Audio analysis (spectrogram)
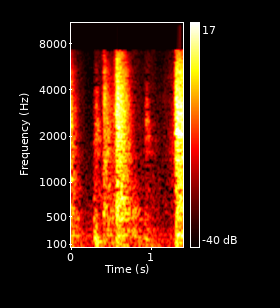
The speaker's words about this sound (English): Buzz and Happy are trying to get out of a huge castle on the planet Venus, where Polidor is holding them prisoners. The two Space Patrollers are struggling, trying to open a heavy door.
